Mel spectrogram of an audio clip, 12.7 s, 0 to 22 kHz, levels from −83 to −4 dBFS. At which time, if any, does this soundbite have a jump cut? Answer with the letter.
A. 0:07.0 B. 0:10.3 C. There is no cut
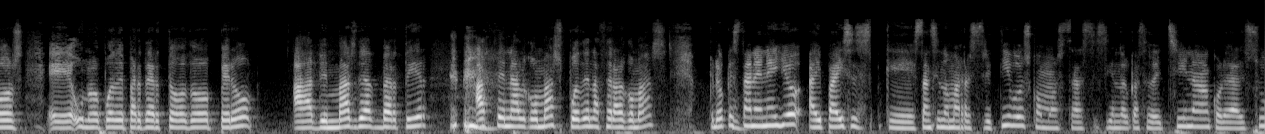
A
